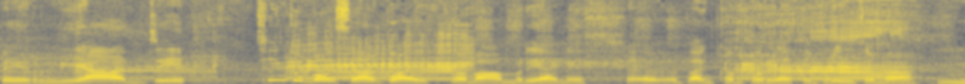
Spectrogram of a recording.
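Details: Welsh Black Mountain sheep, two years old, giving quavering bleats: a steady low call first, then a run of wobbling, vibrato bleats from several animals, with a faint murmur of people in the background.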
